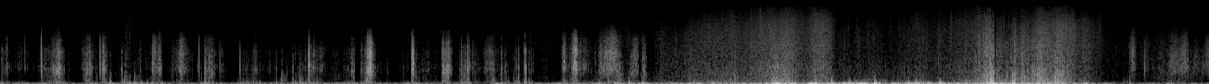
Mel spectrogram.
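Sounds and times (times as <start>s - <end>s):
deep ear cleaning scratchy crackles and rustling: 0.2s - 12.0s.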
